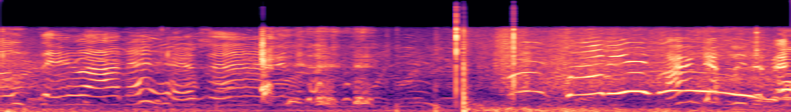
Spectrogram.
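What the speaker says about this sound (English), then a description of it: "When the fireworks go out." Fireworks go off in the night sky, with one sharp, loud burst standing out midway amid crackling and whistling, mostly under continuous excited chatter from people nearby.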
